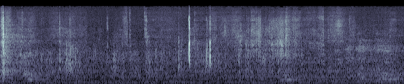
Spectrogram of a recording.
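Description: A quiet pause filled with faint room noise and low murmuring, with two short sharp clicks about two seconds in.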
